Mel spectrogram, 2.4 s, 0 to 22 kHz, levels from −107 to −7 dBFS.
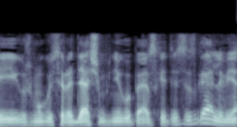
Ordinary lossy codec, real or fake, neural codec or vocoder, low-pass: MP3, 48 kbps; real; none; 7.2 kHz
